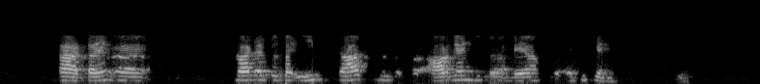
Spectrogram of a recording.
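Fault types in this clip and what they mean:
GSM full-rate codec: The first GSM speech codec runs through the whole clip, and its damage is plainly audible. It models the vocal tract and drives it with a sparse train of regular pulses, keeping only every third excitation sample. Nothing above 4 kHz gets through, so the speech sounds dull and band-limited. The coarse excitation adds a constant buzzy, gravelly roughness. The overall character fits a 13 kbps full-rate stream.
Lost GSM frames: Three short dropouts occur, where the decoder covered missing frames by repeating the last good frame's settings. At 2.8 s a 60 ms gap becomes a brief metallic ring. At 4.86 s, just before "day of", 100 ms of losses are scattered over about 160 ms, with the longest run around 40 ms. This gives a rough, metallic ring. At 6.84 s a 40 ms loss leaves a short metallic ring.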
